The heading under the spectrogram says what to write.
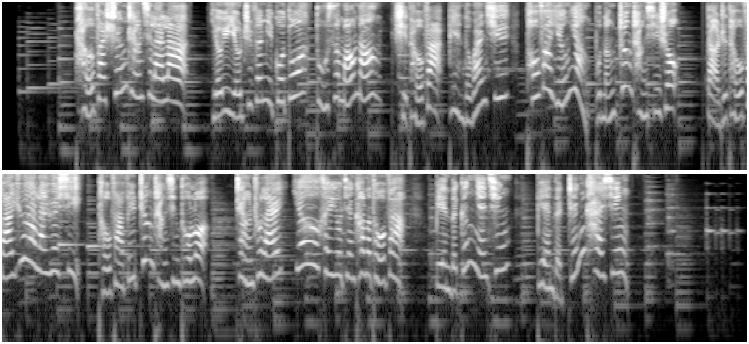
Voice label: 女-可爱欢快; 飞碟说; 护囊精华

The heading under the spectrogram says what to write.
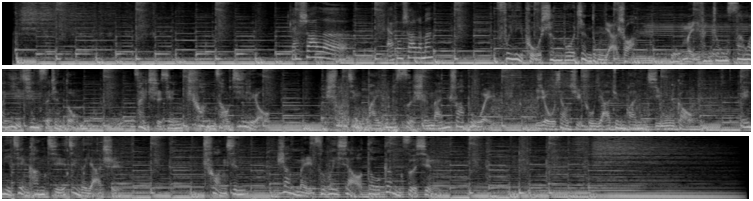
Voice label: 男 广告, 国语男声配音

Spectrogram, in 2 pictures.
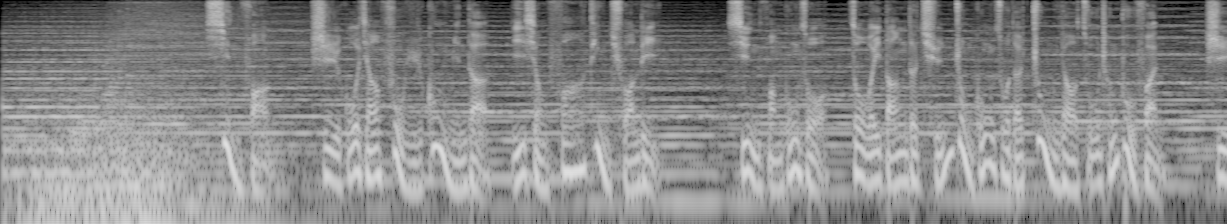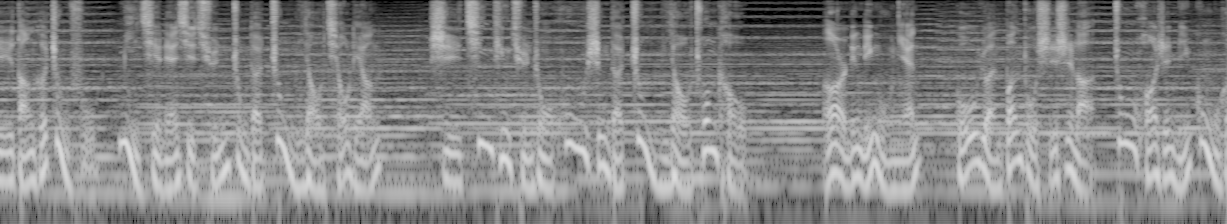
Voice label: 男, 企业专题; 国家信访

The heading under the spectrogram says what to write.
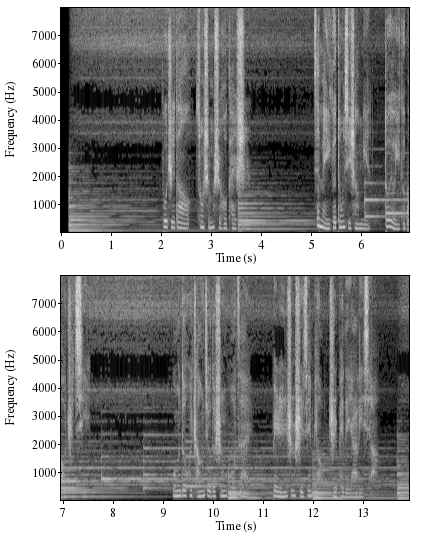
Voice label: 女 中文广告; 千金玉芳

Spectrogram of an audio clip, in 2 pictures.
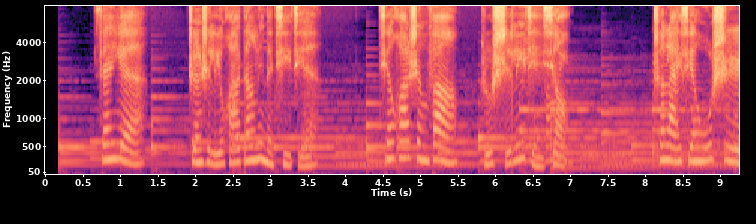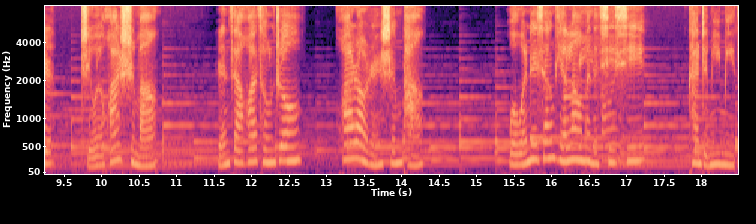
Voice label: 女 短视频旁白; 房琪风格

